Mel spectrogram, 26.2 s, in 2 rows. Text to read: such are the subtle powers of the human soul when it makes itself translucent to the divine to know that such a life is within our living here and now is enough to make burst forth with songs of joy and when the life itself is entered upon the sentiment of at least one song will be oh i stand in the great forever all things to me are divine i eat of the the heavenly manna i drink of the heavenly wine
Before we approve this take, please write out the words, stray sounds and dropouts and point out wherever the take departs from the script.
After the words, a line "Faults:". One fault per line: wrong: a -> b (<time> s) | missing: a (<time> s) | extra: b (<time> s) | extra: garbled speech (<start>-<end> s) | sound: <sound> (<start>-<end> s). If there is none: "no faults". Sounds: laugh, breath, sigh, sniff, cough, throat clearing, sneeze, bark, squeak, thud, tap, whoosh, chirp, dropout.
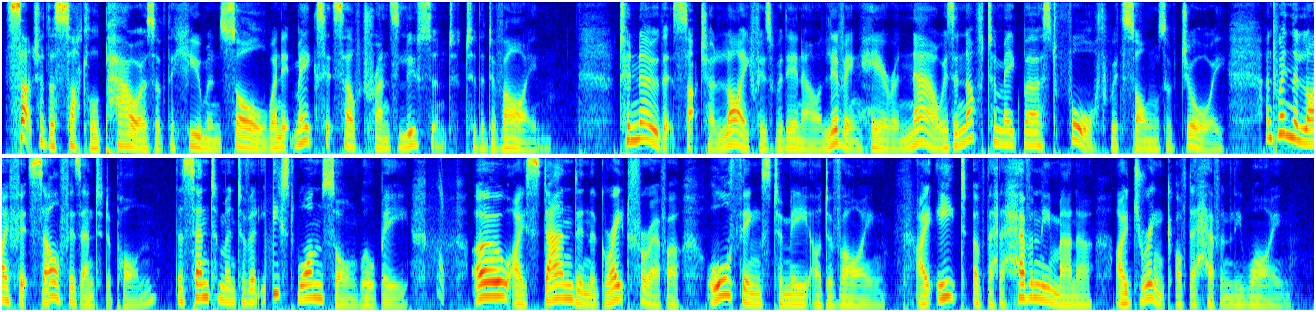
such are the subtle powers of the human soul when it makes itself translucent to the divine to know that such a life is within our living here and now is enough to make burst forth with songs of joy and when the life itself is entered upon the sentiment of at least one song will be oh i stand in the great forever all things to me are divine i eat of the the heavenly manna i drink of the heavenly wine
Faults:
sound: dropout (15.8-15.8 s)
sound: chirp (17.5-17.6 s)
